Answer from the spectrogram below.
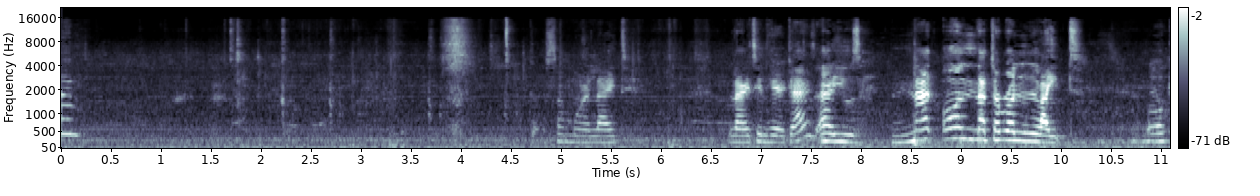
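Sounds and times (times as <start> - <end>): low room hum: 0.0 - 11.0.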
